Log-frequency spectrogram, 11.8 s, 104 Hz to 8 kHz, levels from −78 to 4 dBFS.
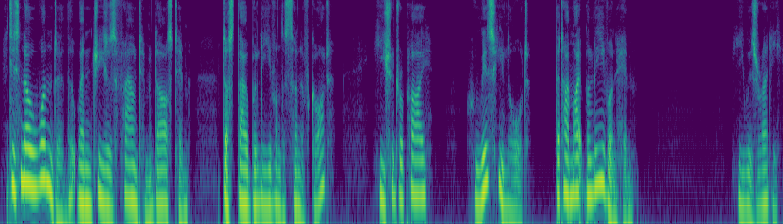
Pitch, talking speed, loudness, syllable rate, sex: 155 Hz, 185 wpm, -17 LUFS, 5.4 syllables/s, male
